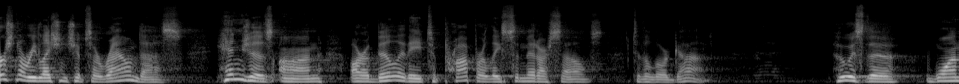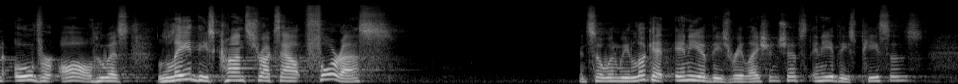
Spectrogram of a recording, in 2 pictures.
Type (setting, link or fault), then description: setting, large echoing room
